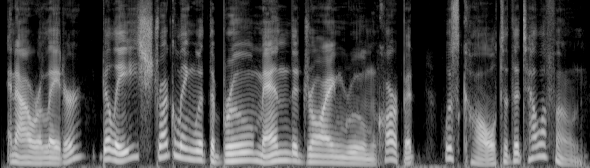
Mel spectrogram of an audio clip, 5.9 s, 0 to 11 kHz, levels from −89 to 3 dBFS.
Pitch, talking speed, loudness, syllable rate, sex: 140 Hz, 185 wpm, -18 LUFS, 5.1 syllables/s, male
